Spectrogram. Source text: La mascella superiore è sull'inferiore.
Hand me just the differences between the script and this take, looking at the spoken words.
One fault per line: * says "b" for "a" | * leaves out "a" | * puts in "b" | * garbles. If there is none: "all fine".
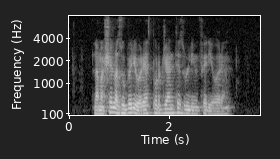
* puts in "sporgente"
